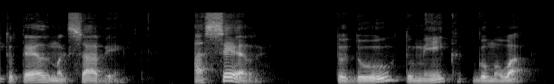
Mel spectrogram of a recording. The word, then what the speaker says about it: hacer: Again, silent H yung sound, hacer, to do or to make.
